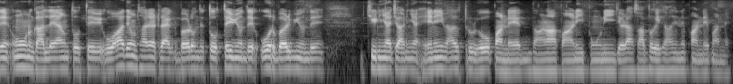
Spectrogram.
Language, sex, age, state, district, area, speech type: Dogri, male, 18-30, Jammu and Kashmir, Jammu, rural, spontaneous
